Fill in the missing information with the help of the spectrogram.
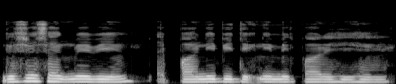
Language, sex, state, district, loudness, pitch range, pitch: Hindi, male, Arunachal Pradesh, Lower Dibang Valley, -14 LUFS, 120-125 Hz, 120 Hz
